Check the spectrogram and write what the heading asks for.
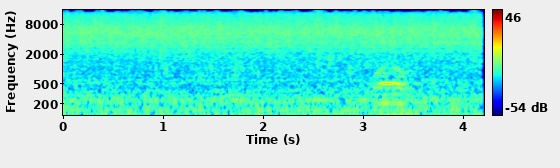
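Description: Floured chicken pieces deep-frying in hot oil in a skillet: a steady sizzle of bubbling oil. A short voice sound cuts in about three seconds in.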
